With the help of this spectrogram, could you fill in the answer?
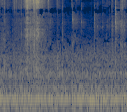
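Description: A solid cream bar of soap with a gold painted coating, held in both hands with long white nails, is scraped and shaved with a metal craft knife, sending crumbly flakes off. Soft, bright scraping and crackling runs throughout, swelling into a louder, high-pitched shaving burst early on over a steady low hum.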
